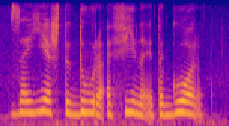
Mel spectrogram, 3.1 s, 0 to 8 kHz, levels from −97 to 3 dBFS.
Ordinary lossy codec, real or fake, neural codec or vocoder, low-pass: none; fake; vocoder, 44.1 kHz, 128 mel bands every 256 samples, BigVGAN v2; 7.2 kHz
